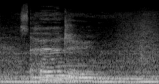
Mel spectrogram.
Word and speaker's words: Purdue: I want to say Purdue, like hairdo.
